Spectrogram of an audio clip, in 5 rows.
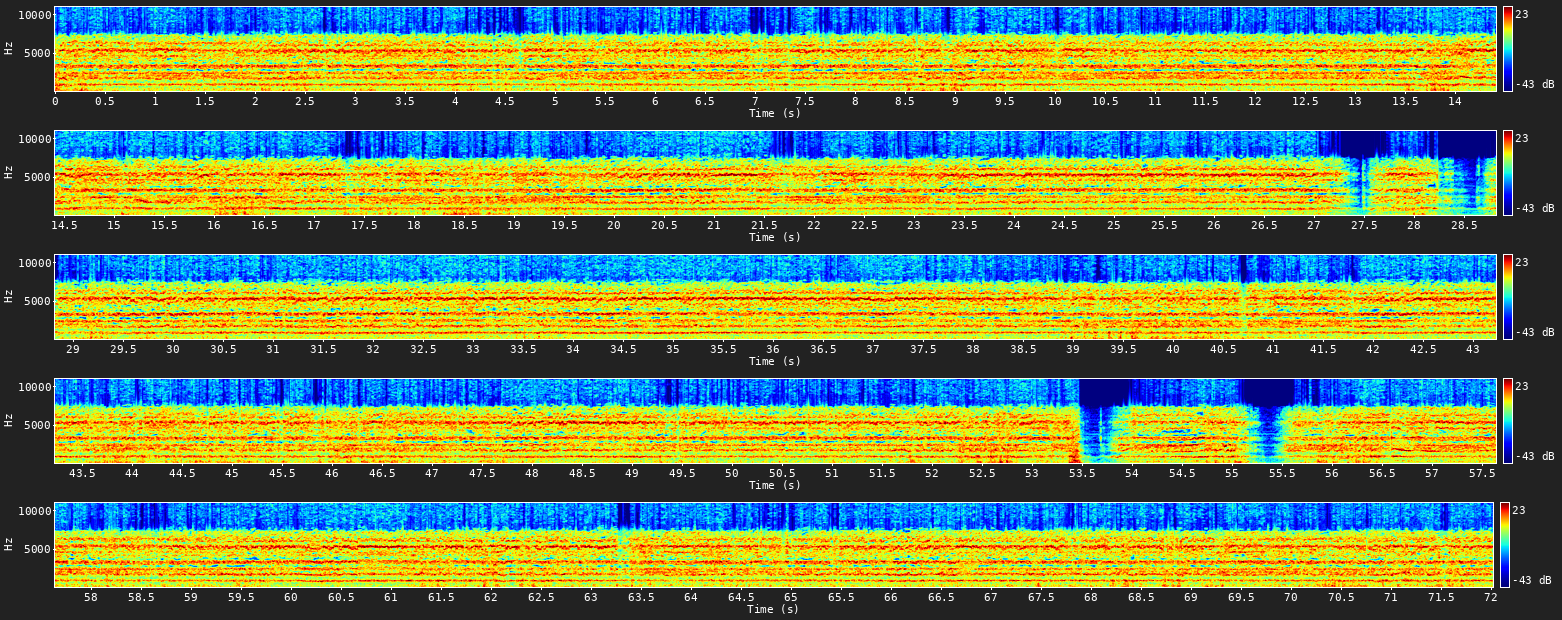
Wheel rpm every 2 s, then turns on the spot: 220, 230, 220, 230, 230, 230, 230, 260, 250, 210, 220, 220, 230, 160, 140, 220, 220, 220, 230, 230, 230, 230, 240, 230, 230, 230, 170, 130, 220, 230, 230, 230, 230, 230, 230, 230.
none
